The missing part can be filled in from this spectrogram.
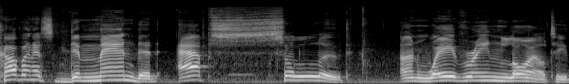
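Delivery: very slow, deliberate, every word laid out. Speaker goes over a point on covenants so listeners get it, saying it slowly. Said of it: "I'm saying it slow".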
